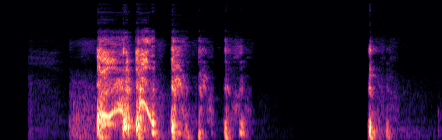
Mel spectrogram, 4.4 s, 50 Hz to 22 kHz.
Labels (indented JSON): {
  "expert_labels": [
    {
      "quality": "ok",
      "cough_type": "dry",
      "dyspnea": false,
      "wheezing": false,
      "stridor": false,
      "choking": false,
      "congestion": false,
      "nothing": false,
      "diagnosis": "COVID-19",
      "severity": "mild"
    }
  ],
  "age": 29,
  "gender": "female",
  "respiratory_condition": false,
  "fever_muscle_pain": true,
  "status": "symptomatic"
}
